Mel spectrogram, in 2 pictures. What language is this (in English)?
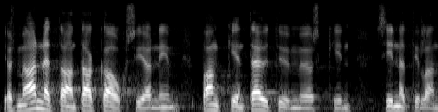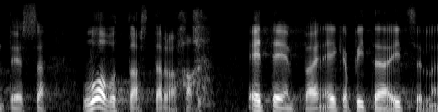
Finnish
